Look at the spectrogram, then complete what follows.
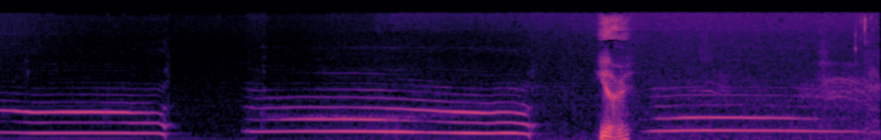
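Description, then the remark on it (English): A person howls like a wolf cub at their mother's funeral: three long, steady, wavering cries with short breaks between them, fairly loud, and a brief rough burst of noise before the last one. “But at your mother's funeral, you stretched your neck like a wolf cub and howled.”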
